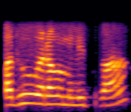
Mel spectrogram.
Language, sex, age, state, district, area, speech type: Sanskrit, female, 45-60, Andhra Pradesh, East Godavari, urban, conversation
